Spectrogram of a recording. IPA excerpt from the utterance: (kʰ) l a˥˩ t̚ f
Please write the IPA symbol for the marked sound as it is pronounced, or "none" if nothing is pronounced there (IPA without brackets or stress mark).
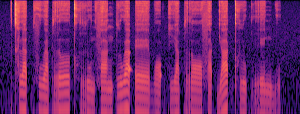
kʰ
